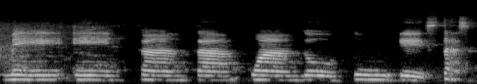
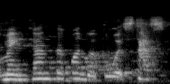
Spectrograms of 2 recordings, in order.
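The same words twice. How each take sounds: First: "Me encanta cuando tú estás" drawn out slowly in separate syllables. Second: Said in the usual way. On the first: Shown as a demonstration. Teacher counting a verse for students, "Me encanta cuando tú estás" broken into slow syllables. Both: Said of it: "Contarle las sílabas".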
